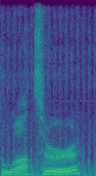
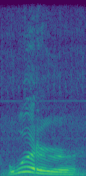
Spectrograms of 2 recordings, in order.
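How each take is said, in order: First: It is said in a non-American accent. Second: It is said in an American accent. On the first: "not water" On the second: "They say water"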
